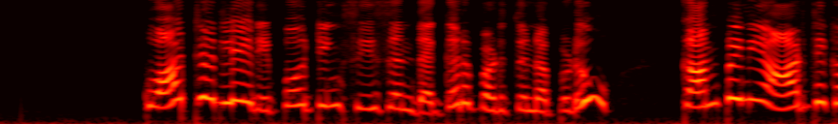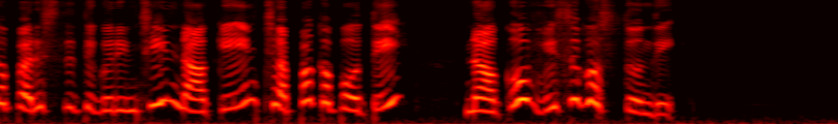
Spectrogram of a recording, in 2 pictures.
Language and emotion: Telugu, angry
